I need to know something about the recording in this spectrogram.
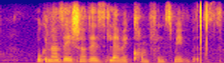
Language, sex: English, female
